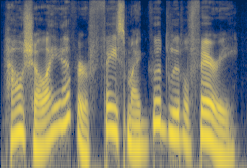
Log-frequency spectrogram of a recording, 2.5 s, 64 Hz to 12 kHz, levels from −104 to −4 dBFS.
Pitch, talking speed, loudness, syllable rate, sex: 170 Hz, 220 wpm, -16 LUFS, 5.4 syllables/s, male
